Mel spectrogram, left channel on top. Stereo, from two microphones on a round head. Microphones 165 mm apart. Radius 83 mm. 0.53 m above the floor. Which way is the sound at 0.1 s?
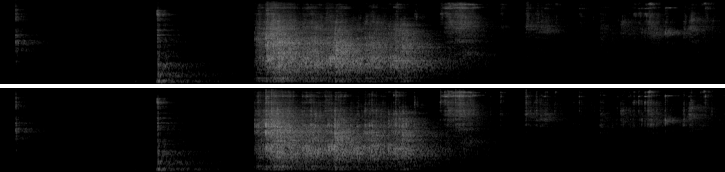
5° right (ahead or behind).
